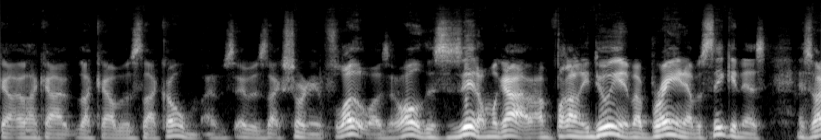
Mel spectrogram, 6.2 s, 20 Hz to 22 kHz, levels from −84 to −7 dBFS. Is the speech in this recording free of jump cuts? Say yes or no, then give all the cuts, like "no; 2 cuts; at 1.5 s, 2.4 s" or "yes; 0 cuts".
yes; 0 cuts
